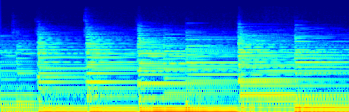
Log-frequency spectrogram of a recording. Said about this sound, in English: Okay, so can we hear the whole jingle, please? Yes. With no pressure at all.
